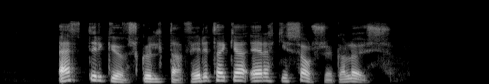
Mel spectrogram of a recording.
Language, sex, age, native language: Icelandic, male, 20-29, Icelandic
